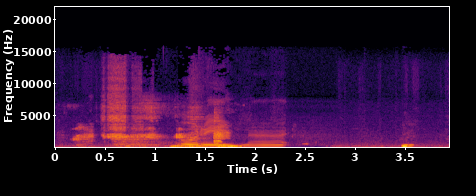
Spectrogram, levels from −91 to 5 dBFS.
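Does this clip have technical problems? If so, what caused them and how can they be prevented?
Yes. From 0.77 to 2.12 s the speech turns roomy and hollow and drops about 5 dB, with more room noise: likely a switch to a distant microphone. Keep the close mic's connection and battery checked.

At 1.69 to 2.00 s and 2.34 to 2.44 s the speech dips sharply, roughly 15 to 20 dB. That's likely speech suppressed in double talk by the echo canceller. Headsets on both ends help.

At 2.48 to 2.63 s a faint copy arrives 388 ms late. That's likely an echo leak from a loudspeaker on the far end. Have them use headphones.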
